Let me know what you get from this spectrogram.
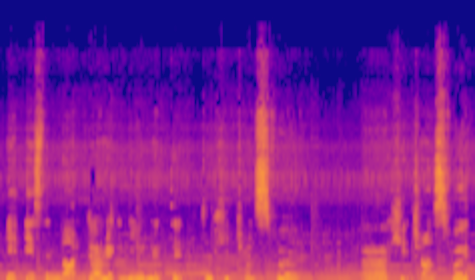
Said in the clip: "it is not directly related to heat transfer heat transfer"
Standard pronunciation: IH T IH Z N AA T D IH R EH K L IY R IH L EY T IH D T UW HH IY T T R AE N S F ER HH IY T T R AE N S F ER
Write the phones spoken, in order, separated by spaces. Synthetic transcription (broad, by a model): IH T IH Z N AA T D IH R EH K L IY L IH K T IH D T UW HH IY T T R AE N S F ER HH IY T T R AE N S F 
